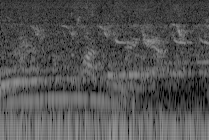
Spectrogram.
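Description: A knife cuts through bamboo stems.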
